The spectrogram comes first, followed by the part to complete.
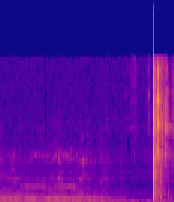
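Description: A steady, slightly wavering drone with no speech.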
